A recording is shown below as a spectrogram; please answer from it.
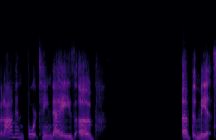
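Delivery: fighting back tears. Describing fourteen days in the midst of devastation, holding back tears. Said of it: "I'm trying not to cry".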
